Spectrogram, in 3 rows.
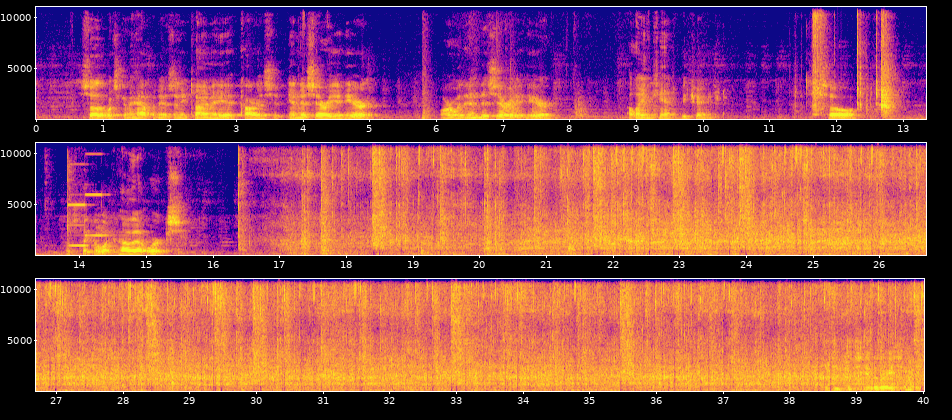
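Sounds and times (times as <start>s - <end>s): cars rattling in slots: 16.4s - 40.0s
slot car motors whirring: 16.4s - 40.0s.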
